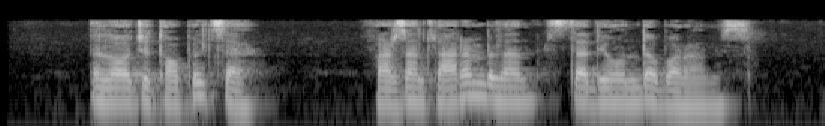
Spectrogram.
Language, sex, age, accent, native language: Uzbek, male, 18-24, Sirdaryo, Uzbek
